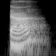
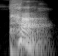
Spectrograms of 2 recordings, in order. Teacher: So the ta is the retroflex ta, but it's also Maha prana.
